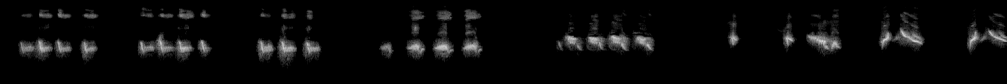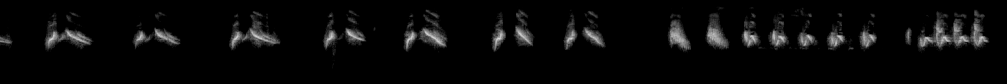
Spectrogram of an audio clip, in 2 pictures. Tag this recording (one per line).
birds
nature
field-recording
birdsong
bird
